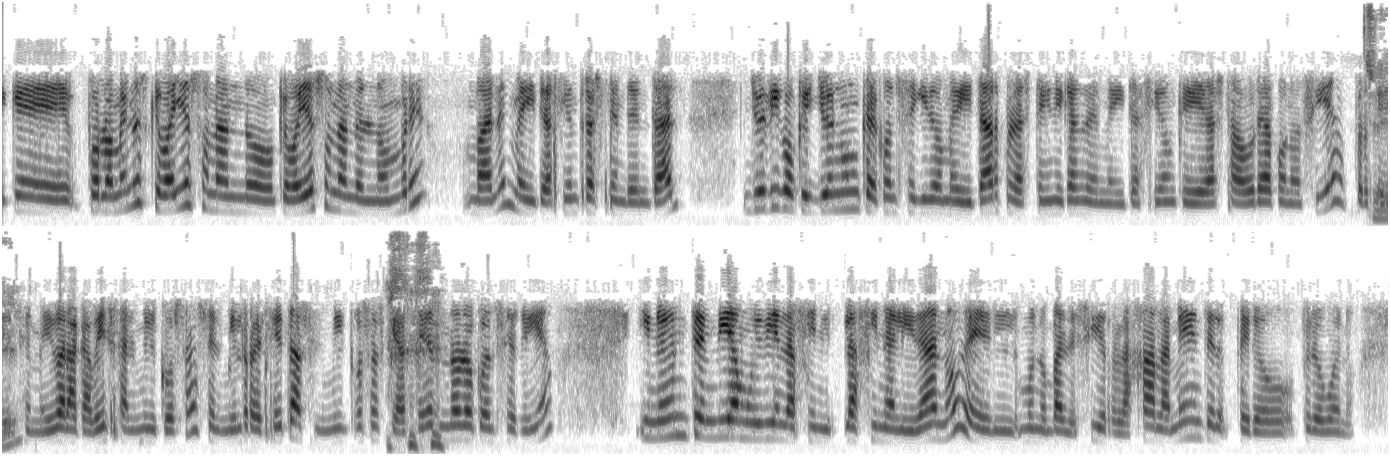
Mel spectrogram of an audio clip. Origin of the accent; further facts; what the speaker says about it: Aragon, Spain; en la zona de donde yo soy, en Huesca, pues es más para el verano.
